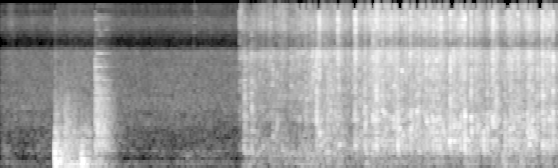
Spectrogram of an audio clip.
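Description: Rapid scraping and clinking of a whisk in a bowl of ingredients with sugar, close and fairly loud, starting after a brief clatter and continuing steadily to the end.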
